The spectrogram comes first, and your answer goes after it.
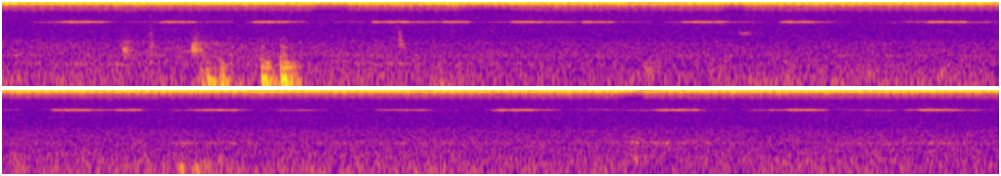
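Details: Grasshoppers (Caelifera) sounding in the evening in a nature area of Hungary, Central Europe: an unbroken high insect shimmer with brief clear tonal pips repeating about every second, and a few low thuds early on.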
